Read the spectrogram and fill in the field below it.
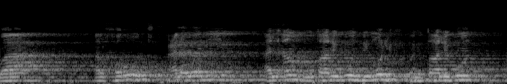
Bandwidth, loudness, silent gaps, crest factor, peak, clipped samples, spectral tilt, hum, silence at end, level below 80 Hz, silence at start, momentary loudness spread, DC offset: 7.2 kHz; -28 LUFS; none; 14 dB; -12 dBFS; under 0.1%; -8 dB/octave; none; 0 s; -54 dBFS; 0 s; 11 LU; under 0.1%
